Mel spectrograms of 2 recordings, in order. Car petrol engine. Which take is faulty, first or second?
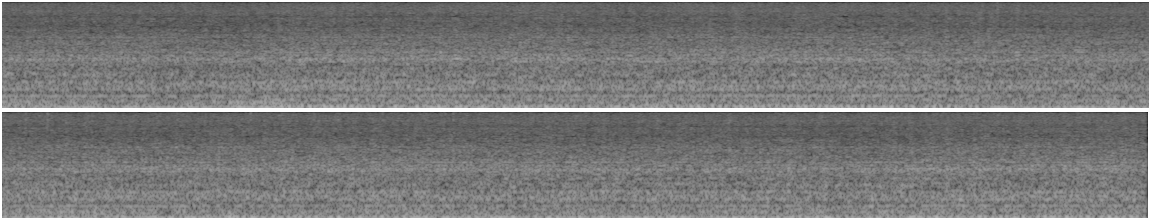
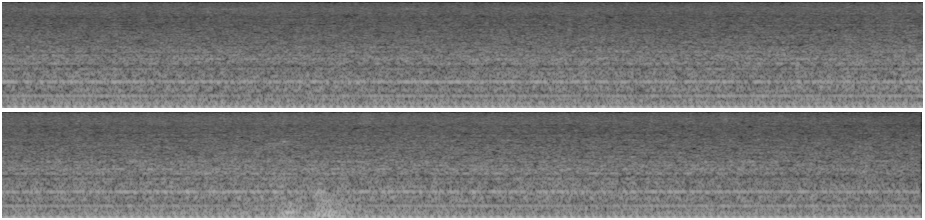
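first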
